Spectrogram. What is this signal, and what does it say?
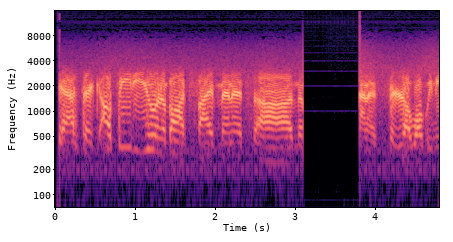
Emergency Alert System (SAME) tones (header bursts), heard as harsh buzzing bursts, with speech. It is heard from 0.1 to 4.4 s.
